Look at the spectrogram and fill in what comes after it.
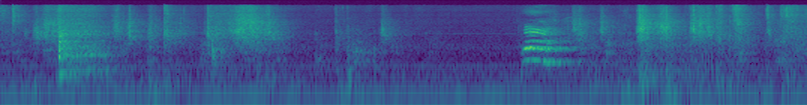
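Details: Samoyed puppy playing by itself, letting out one short, high, squeaky whine with bright stacked overtones about midway, set among soft thumps, scuffs and rustling from its play.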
